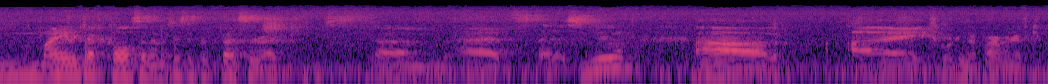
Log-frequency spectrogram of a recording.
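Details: Adult man who stutters, himself a speech-language clinician specialising in stuttering and fluency disorders; stuttering.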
